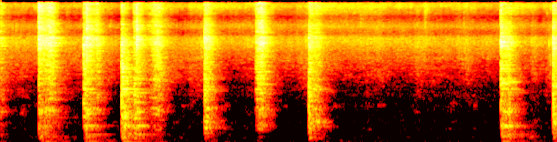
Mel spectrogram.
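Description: Ground meat browning in a pan for spaghetti sauce, with sharp spatula scrapes and stirring clatters in an irregular rhythm over a soft, steady sizzle, close up and with no talk.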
